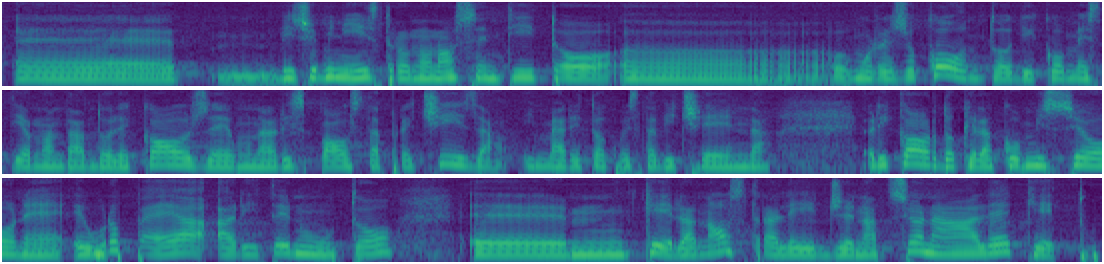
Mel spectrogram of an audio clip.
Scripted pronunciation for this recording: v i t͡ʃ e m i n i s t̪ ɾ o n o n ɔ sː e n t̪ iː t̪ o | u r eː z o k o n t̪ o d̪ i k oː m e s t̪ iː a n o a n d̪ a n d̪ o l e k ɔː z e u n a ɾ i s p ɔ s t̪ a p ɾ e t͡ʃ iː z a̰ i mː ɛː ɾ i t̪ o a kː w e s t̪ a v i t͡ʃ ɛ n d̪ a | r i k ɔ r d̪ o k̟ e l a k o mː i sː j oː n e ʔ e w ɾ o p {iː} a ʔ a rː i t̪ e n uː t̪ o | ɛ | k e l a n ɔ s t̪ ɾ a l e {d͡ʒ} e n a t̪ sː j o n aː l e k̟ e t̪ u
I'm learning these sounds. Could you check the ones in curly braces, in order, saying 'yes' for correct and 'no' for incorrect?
no, no

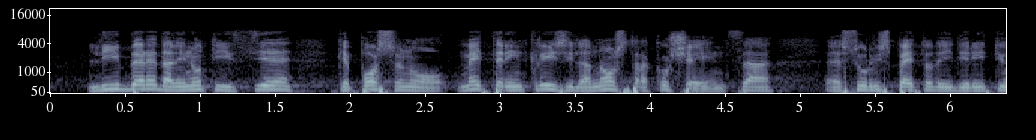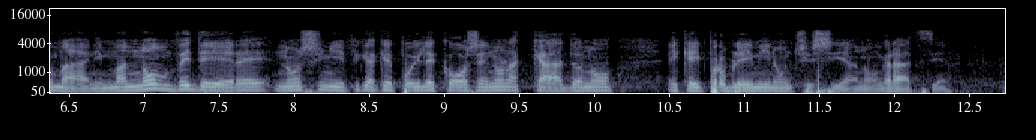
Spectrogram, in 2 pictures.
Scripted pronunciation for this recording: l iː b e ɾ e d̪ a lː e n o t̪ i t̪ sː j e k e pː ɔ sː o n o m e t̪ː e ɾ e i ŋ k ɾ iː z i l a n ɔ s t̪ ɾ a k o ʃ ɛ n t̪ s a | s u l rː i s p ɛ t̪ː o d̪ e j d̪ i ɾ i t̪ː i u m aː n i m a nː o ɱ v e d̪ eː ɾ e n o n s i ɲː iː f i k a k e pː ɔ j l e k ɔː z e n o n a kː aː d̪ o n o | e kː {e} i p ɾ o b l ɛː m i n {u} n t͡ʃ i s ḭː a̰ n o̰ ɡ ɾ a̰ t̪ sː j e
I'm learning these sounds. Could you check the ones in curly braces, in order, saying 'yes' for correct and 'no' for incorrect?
yes, no

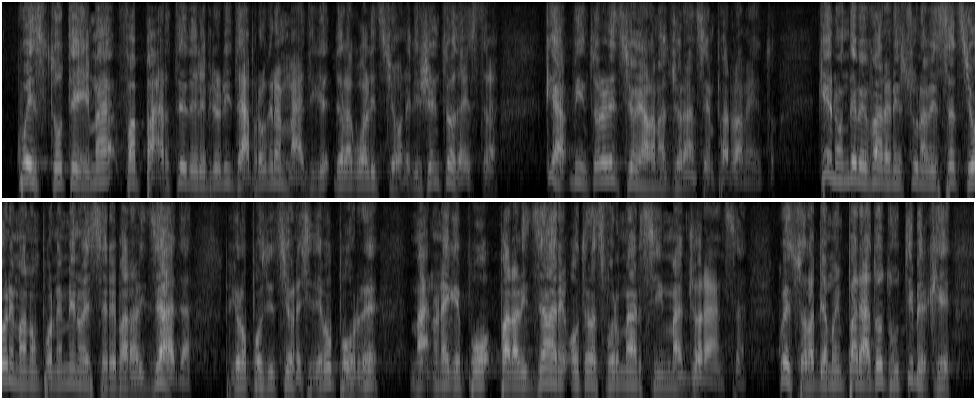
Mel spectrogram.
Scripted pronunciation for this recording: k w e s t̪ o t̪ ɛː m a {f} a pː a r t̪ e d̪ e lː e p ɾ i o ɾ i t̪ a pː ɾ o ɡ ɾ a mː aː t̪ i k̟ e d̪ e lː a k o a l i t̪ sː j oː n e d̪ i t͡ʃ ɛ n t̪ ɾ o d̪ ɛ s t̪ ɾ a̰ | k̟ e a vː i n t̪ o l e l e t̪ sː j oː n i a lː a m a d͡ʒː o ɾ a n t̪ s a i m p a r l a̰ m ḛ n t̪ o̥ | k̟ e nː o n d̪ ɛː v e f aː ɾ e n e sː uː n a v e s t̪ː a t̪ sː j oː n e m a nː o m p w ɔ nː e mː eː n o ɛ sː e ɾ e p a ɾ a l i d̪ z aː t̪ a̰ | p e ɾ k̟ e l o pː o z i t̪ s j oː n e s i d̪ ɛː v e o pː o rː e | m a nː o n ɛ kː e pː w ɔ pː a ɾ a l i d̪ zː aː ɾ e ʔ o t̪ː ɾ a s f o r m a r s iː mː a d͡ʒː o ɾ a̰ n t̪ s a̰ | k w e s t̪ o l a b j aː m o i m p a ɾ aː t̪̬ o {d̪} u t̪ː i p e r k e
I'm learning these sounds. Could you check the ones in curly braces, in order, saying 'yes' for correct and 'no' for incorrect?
yes, no

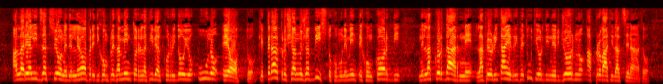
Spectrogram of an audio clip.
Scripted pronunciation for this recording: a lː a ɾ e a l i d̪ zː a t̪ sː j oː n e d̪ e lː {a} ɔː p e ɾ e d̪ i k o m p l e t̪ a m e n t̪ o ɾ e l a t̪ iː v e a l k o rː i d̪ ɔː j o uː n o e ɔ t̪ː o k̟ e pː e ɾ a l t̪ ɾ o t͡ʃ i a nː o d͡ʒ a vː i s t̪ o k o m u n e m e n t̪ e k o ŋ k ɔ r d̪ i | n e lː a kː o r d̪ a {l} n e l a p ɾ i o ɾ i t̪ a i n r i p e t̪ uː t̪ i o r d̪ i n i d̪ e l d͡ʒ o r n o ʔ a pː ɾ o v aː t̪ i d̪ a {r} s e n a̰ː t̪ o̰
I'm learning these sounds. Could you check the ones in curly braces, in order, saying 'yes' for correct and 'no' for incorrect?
no, no, no

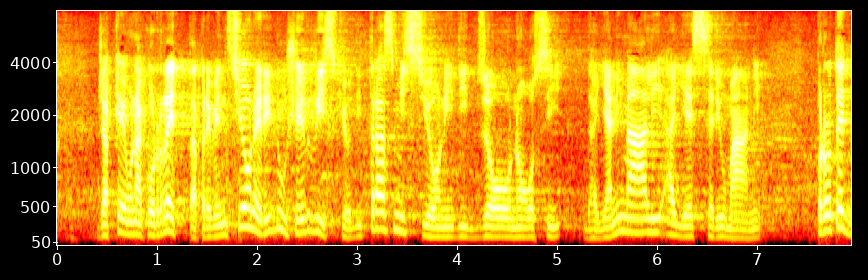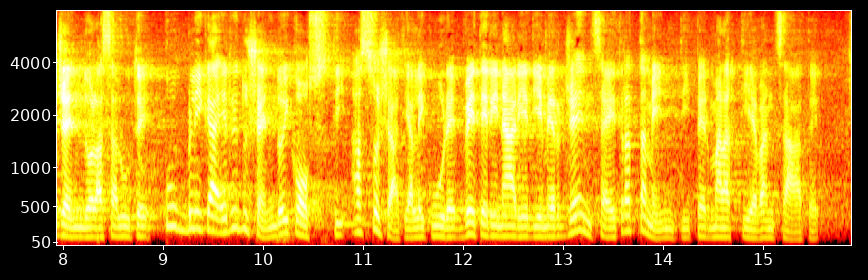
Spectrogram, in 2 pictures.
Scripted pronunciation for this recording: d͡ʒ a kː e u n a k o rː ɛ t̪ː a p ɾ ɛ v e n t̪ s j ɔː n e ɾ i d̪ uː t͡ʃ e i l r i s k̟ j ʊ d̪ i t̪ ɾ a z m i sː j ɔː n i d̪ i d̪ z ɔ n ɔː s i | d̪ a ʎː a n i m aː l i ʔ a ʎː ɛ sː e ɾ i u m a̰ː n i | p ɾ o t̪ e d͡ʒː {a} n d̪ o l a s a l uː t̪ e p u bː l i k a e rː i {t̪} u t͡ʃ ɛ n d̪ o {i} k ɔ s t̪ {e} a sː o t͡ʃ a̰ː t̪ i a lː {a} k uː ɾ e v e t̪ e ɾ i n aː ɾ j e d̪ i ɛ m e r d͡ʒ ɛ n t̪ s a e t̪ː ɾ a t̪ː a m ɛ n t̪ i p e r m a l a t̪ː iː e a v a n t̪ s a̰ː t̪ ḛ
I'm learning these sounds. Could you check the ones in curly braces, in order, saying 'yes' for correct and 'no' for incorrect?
no, no, yes, no, no

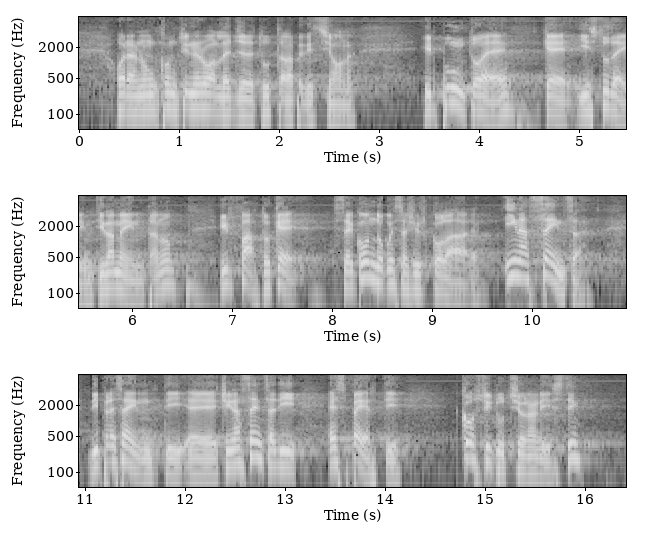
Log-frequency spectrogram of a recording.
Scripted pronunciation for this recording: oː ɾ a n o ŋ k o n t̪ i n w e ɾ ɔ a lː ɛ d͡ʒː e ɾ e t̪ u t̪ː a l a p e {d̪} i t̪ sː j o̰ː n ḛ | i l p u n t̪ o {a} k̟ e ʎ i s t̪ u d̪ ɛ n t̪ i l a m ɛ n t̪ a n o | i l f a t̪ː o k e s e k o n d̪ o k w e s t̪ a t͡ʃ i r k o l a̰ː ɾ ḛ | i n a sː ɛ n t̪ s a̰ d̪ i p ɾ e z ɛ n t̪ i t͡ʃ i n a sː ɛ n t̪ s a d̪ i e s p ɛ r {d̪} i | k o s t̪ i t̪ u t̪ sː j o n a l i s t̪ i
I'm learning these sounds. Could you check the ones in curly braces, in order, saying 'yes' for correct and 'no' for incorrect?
no, no, no

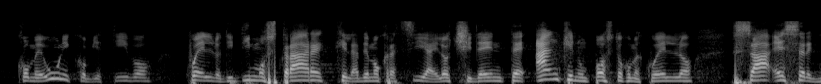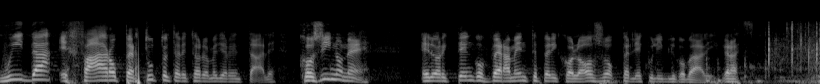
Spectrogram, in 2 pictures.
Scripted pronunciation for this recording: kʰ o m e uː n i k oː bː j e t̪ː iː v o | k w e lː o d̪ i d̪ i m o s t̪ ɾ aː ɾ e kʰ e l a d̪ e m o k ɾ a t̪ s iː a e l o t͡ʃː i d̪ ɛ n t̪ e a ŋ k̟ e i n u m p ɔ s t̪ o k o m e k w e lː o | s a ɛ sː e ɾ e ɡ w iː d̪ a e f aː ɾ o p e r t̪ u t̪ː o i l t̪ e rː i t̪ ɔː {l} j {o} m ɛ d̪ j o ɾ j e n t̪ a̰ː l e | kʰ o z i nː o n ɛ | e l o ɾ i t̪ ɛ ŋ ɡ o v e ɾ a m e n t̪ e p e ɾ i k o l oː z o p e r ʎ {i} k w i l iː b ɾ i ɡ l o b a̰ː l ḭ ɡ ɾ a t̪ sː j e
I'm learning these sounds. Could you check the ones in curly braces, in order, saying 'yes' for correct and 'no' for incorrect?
no, yes, no

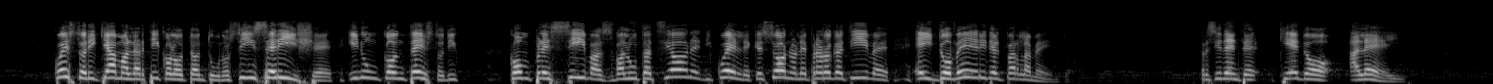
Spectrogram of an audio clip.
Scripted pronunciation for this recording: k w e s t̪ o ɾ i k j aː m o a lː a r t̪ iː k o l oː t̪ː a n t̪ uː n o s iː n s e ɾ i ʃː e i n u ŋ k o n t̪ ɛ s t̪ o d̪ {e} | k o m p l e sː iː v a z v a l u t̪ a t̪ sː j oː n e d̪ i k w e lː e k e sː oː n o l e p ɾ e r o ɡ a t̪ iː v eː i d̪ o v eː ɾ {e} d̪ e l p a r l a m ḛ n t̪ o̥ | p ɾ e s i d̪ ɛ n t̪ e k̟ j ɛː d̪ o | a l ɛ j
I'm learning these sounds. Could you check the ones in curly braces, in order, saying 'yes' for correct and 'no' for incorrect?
no, no

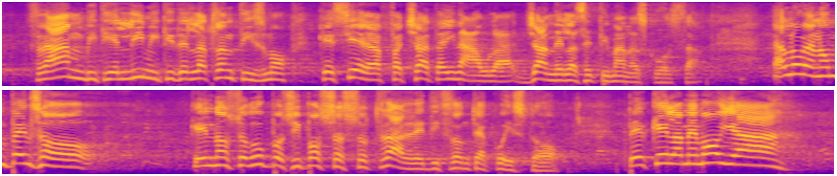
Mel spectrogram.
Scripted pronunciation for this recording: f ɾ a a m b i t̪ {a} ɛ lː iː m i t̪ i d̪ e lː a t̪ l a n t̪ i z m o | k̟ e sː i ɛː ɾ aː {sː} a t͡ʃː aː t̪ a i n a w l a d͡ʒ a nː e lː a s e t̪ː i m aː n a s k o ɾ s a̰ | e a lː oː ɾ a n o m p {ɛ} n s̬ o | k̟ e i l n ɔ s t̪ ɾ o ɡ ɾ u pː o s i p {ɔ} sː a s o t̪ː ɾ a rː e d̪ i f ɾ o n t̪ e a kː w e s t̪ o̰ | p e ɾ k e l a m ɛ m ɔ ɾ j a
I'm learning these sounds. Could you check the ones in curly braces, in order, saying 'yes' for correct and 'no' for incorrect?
no, no, yes, yes

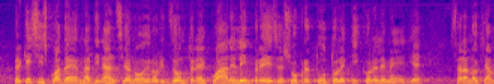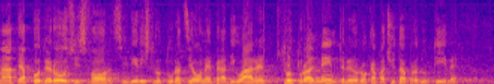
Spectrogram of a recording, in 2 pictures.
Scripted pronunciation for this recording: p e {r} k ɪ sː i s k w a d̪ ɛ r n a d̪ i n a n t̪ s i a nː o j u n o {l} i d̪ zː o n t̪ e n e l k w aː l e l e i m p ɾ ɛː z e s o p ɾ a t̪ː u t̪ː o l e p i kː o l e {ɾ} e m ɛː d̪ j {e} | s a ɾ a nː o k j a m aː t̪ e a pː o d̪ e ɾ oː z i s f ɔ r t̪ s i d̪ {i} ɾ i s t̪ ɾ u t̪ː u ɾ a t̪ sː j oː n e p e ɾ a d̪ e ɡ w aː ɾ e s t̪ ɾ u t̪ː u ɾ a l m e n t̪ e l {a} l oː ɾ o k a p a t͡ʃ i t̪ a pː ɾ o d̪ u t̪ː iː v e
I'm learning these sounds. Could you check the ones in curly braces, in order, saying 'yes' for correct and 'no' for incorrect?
yes, no, no, yes, yes, no

